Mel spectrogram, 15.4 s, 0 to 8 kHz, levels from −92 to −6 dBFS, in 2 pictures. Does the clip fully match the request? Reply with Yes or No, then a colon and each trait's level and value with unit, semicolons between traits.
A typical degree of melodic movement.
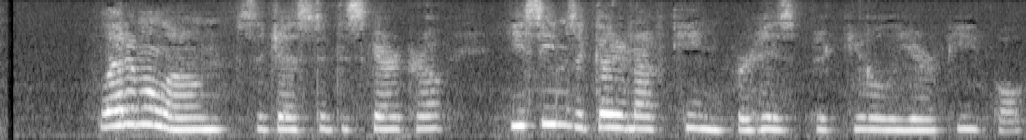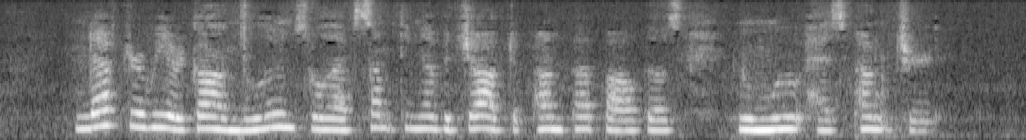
No: narrow, 2.1 semitones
